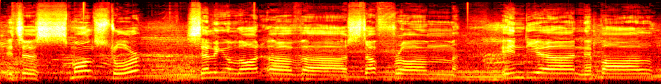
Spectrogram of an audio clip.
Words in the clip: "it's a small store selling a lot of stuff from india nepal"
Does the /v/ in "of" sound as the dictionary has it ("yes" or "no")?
yes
